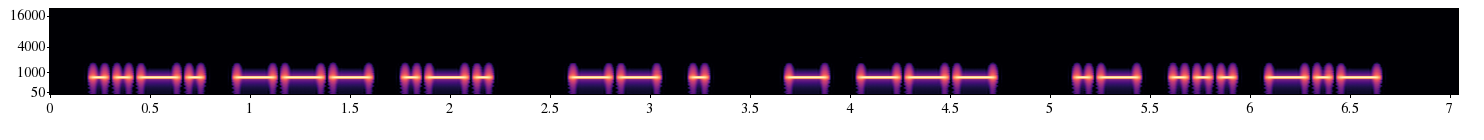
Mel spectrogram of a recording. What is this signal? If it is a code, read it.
Morse code, heard as a keyed tone, about 20 wpm, 700 Hz. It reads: FOR ME TO ASK
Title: Sentences from Top 1500 Words 20wpm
